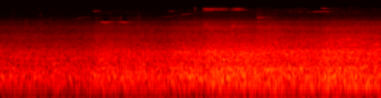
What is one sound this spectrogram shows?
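A heavy truck engine drones as it drives past.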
